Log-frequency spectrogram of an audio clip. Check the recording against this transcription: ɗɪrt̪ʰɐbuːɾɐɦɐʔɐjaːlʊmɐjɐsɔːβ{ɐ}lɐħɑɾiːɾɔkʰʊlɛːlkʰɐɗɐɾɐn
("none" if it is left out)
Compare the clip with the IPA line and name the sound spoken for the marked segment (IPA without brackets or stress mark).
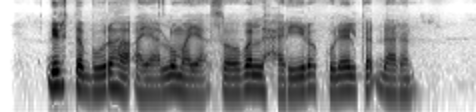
ɐ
